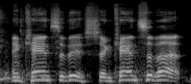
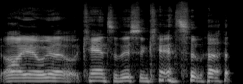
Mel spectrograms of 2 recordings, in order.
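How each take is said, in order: First: Laughing while mimicking his cancer talk; sing-song mockery of his chat-up lines; laughing mock rattle of cancer this and that. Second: Mocking imitation. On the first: Mocking the Frenchman's chat-up talk.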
